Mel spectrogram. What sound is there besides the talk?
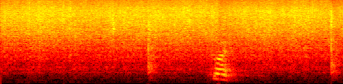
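stirring sizzling food in pan with wooden spatula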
